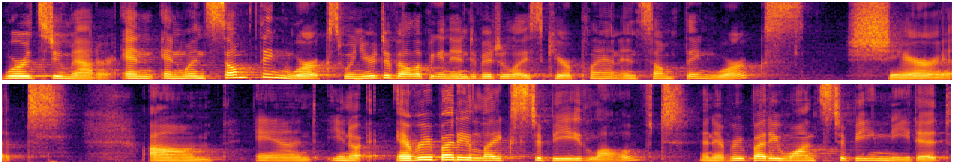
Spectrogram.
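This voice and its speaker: With a US East Coast accent, a woman speaks at a medium pitch and a moderate pace. Her pitch varies in an ordinary way. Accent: US East Coast, non-rhotic. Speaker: nurse and healthcare consultant. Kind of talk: conference presentation.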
